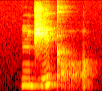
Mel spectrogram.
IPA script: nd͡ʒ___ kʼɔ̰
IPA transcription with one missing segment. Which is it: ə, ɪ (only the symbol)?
ɪ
